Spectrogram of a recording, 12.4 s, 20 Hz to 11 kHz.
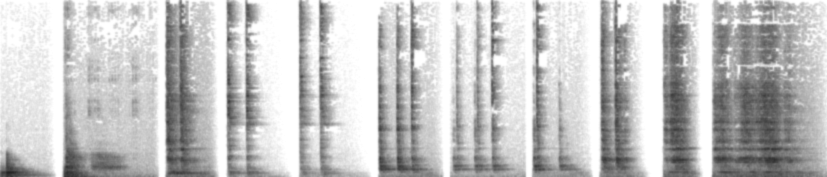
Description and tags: Heater Metal Sounds
Central heating heater unity sounds of it being hit as well as the pipes being struck and hit. Slow down for horror show. Zoom H2n with auto gain (bad choice).
iron, hit, bang, scratching, scratch, creepy, heater, metal, hollow, heating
